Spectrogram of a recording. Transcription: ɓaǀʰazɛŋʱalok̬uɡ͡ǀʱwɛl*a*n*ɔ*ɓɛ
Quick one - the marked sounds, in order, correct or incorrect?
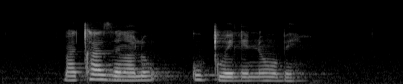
incorrect: ɛ, incorrect: ɔː

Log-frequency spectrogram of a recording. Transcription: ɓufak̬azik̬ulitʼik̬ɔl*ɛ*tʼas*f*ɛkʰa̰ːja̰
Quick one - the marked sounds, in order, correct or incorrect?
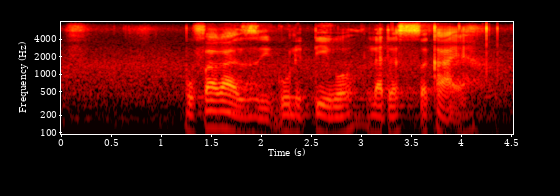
incorrect: a, incorrect: s

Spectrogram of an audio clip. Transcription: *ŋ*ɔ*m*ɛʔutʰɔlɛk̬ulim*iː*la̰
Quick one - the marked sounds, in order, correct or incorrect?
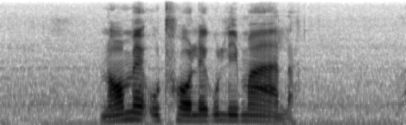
incorrect: n, correct, incorrect: aː

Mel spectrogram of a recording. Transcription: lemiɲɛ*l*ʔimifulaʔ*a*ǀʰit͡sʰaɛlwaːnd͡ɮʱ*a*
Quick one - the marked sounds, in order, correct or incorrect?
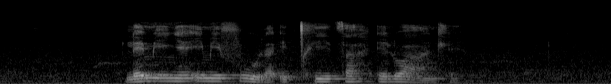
incorrect: none, incorrect: i, incorrect: ɛ

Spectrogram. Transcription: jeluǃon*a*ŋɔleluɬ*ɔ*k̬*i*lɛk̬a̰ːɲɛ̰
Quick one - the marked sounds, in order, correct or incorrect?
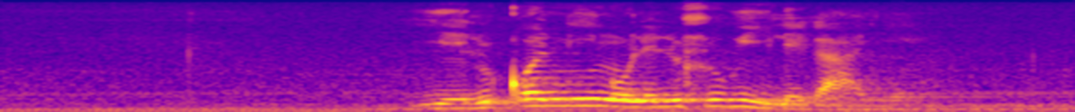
incorrect: i, incorrect: u, correct

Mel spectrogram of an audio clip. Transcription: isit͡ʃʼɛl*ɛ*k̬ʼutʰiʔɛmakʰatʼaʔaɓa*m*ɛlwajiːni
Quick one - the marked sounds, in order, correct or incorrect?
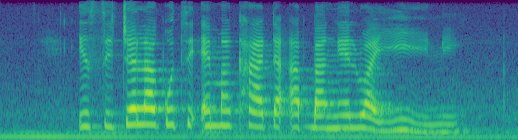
incorrect: a, incorrect: ŋ

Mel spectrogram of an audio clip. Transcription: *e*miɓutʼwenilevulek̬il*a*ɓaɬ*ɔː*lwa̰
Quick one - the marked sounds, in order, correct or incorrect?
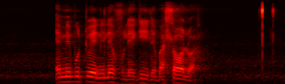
correct, incorrect: ɛ, correct

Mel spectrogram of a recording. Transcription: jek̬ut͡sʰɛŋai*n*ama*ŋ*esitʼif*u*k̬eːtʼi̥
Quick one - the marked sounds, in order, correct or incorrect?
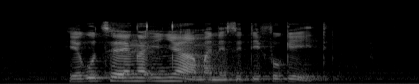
incorrect: ɲ, incorrect: n, correct

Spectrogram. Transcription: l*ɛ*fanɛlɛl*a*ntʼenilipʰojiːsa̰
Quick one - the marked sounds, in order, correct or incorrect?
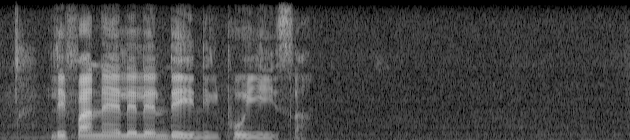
incorrect: i, incorrect: ɛ

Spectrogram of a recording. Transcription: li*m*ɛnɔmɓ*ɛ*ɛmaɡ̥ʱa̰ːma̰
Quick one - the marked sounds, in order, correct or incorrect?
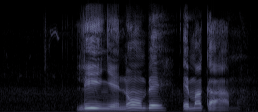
incorrect: ɲ, correct

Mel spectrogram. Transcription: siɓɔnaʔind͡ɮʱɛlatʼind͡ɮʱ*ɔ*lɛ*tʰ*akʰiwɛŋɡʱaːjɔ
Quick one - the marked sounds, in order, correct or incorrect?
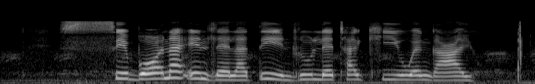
incorrect: u, correct

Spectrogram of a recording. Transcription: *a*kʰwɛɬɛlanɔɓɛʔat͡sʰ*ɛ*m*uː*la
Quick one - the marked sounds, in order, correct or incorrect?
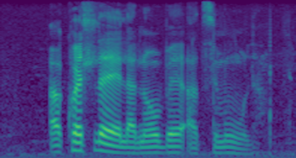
correct, incorrect: i, correct

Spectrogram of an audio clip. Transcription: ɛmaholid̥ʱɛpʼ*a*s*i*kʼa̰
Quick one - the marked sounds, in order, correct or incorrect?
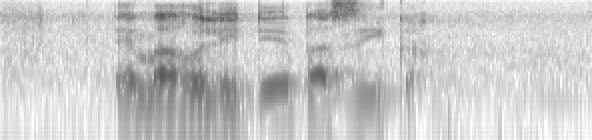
correct, incorrect: iː

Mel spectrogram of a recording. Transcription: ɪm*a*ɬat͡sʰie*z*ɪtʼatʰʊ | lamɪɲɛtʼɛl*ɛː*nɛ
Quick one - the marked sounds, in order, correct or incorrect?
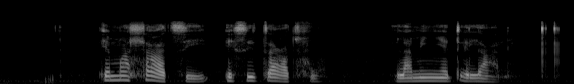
correct, incorrect: s, incorrect: aː

